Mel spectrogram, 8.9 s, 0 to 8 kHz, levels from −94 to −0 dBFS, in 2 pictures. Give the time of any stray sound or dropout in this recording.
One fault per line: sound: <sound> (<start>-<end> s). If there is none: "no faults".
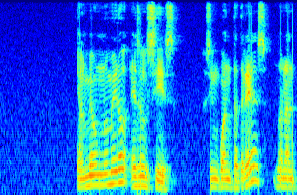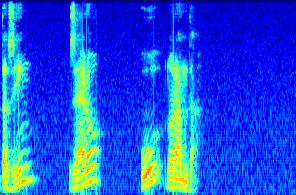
no faults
